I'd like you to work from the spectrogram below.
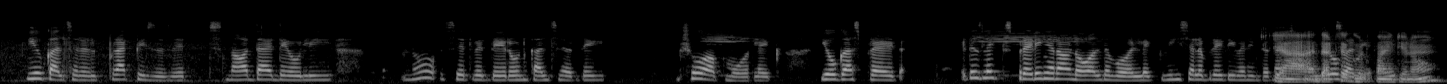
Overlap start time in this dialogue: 12.7 s

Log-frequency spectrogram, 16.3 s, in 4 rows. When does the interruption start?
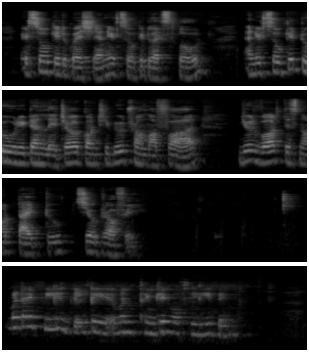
none

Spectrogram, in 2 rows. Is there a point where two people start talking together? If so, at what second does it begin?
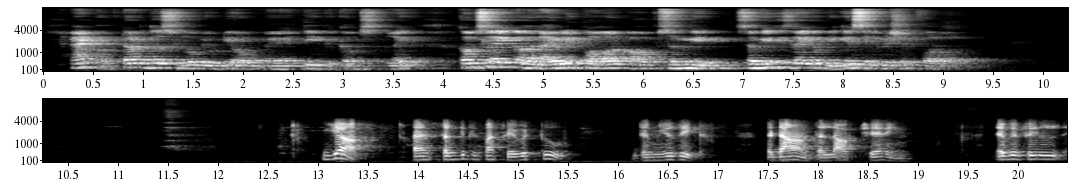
none

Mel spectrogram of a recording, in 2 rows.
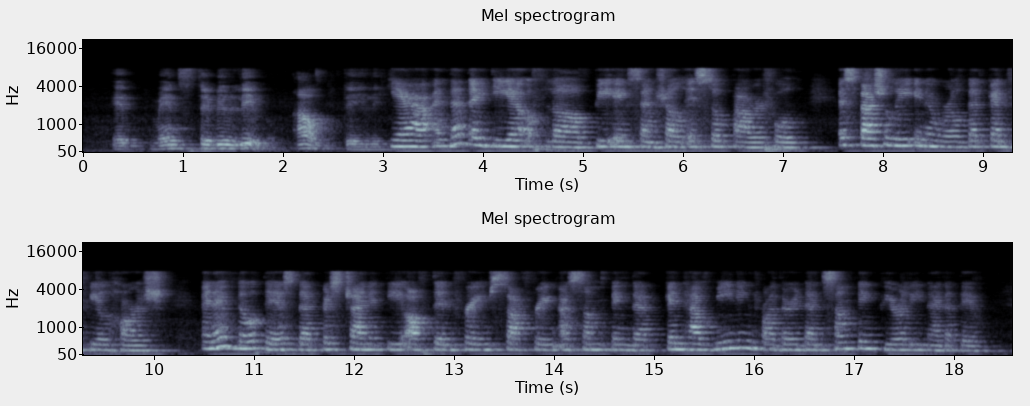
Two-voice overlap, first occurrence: none

